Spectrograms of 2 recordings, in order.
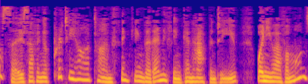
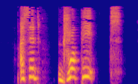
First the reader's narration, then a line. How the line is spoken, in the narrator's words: Elsa snaps at both of them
